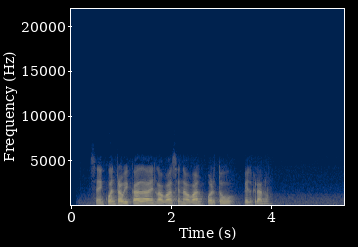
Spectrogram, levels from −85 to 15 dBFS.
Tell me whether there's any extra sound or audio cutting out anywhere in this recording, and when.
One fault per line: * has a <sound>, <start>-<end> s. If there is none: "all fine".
all fine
